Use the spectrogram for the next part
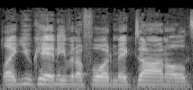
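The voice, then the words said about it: Donald Trump impression. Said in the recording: “a brilliant Trump impression”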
